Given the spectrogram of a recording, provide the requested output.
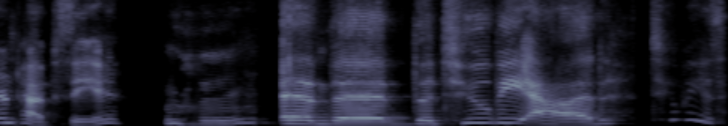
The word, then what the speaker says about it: Tubi: And then the Tubi ad.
